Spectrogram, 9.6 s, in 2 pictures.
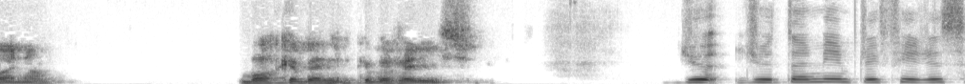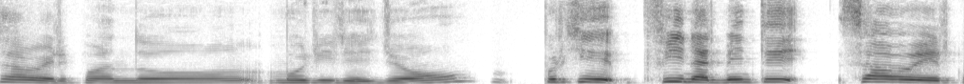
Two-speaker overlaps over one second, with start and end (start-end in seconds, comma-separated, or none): none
